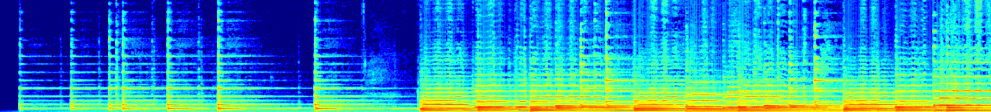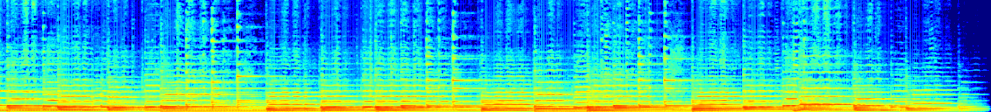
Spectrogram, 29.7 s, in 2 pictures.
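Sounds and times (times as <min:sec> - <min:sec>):
music piece: 0:00.3 - 0:29.7.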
